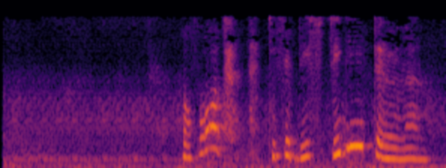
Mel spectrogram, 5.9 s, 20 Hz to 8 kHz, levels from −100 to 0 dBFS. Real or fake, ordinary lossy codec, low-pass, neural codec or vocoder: fake; MP3, 24 kbps; 7.2 kHz; codec, 16 kHz, 1.1 kbps, Voila-Tokenizer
